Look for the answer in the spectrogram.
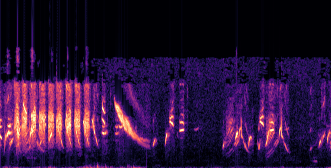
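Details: Goldfinch song from a training recording for a pet goldfinch: a fast trill, then a long descending slurred whistle, followed by spaced bursts of twittering chirps.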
